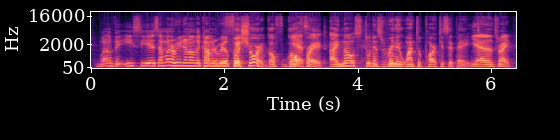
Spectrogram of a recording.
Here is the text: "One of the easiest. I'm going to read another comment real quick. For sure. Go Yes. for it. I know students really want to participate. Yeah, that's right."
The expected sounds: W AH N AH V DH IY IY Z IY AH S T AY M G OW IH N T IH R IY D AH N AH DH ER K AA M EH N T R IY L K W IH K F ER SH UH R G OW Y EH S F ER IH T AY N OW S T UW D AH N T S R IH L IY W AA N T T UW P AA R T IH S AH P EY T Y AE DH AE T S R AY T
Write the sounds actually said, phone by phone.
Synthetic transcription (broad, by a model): W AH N AH V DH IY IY S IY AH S AY M G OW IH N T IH R IY D AH N AH DH ER K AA M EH N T R IY L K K F ER SH UH R G OW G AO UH F ER IH T AY N OW S T UW D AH N T S R IH L IY W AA N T T UW P AA R T IH S AH P EY T Y AE DH AE T S R AY T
